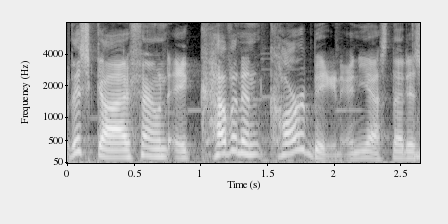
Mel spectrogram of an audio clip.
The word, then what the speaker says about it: carbine: This guy found a Covenant carbine, and yes, that is how you pronounce that word.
